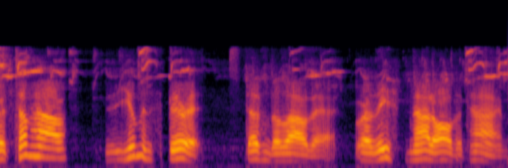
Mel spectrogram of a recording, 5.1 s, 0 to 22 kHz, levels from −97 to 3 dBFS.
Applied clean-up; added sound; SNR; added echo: neural mask model RNNoise.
